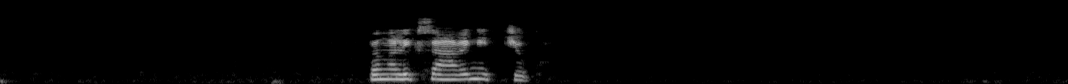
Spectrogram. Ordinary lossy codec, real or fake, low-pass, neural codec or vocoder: MP3, 48 kbps; real; 9.9 kHz; none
